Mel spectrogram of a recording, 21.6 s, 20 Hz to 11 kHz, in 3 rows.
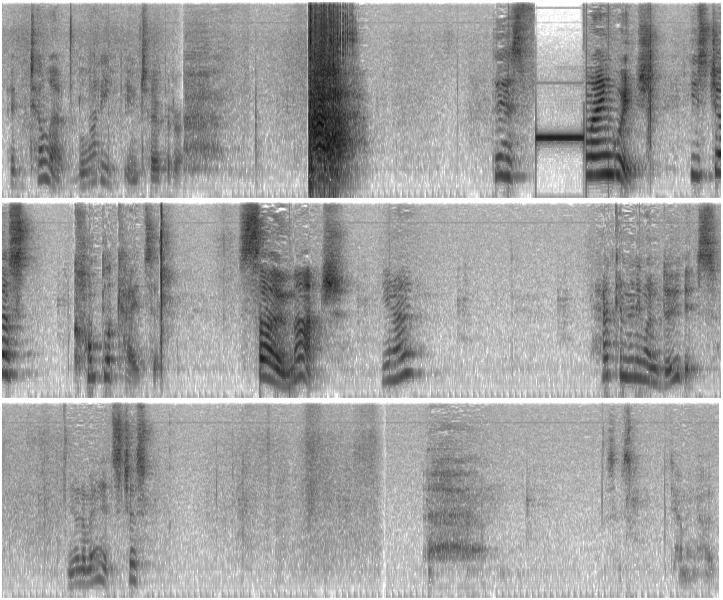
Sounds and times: Speech: 0.0 - 1.8, 4.9 - 5.3, 5.9 - 8.8, 9.6 - 11.5, 13.1 - 14.4, 15.0 - 16.0, 20.4 - 21.5.

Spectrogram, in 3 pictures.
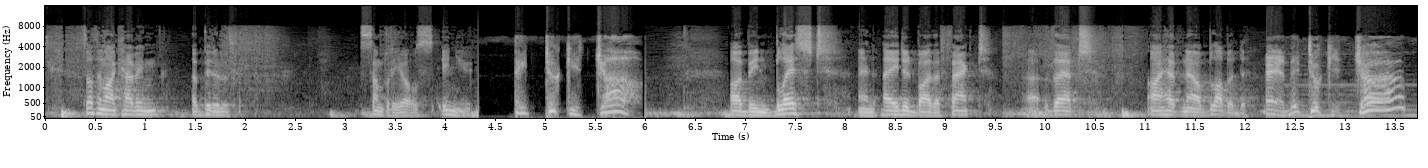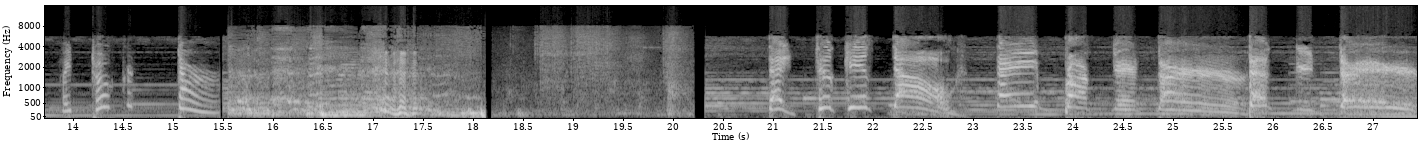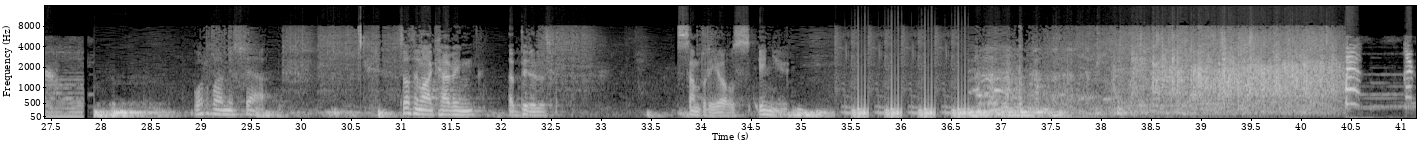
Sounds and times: Narration, monologue: 0.0 - 15.5, 28.6 - 36.7
Male speech, man speaking: 0.4 - 2.0, 3.2 - 6.0, 6.9 - 14.6, 21.0 - 27.6, 28.9 - 29.8, 31.0 - 32.6, 33.8 - 34.9
Music: 12.2 - 16.5, 20.3 - 28.3, 40.4 - 41.1.

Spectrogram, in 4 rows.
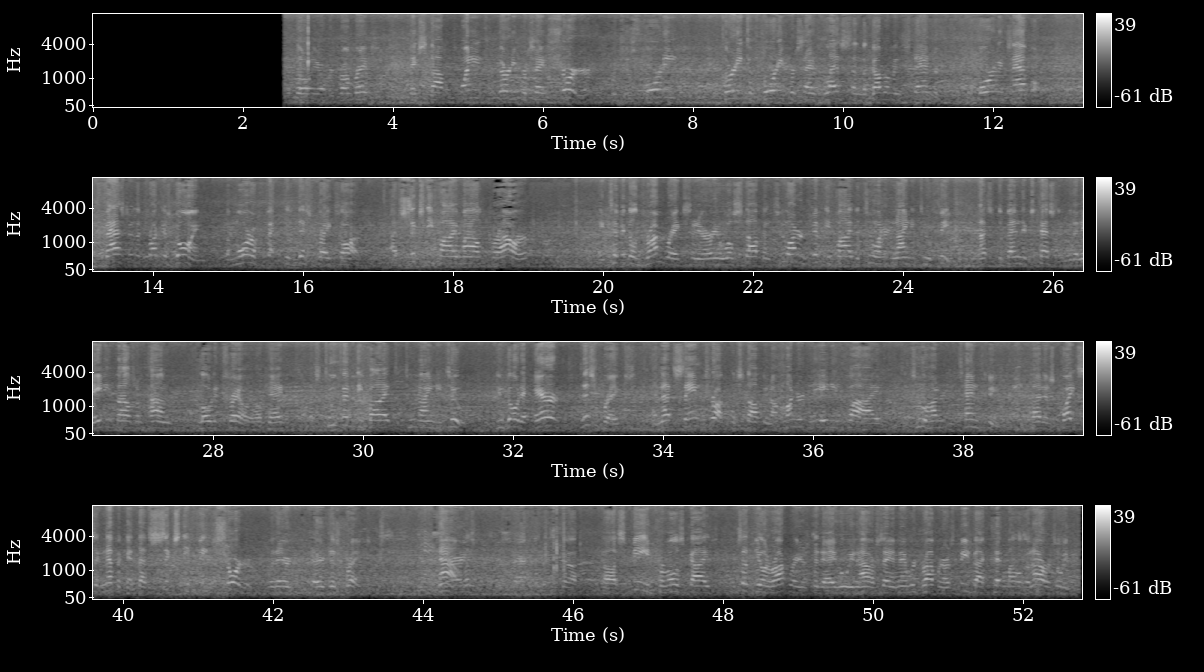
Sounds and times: Speech: 2.6 - 12.8, 13.4 - 19.2, 20.0 - 52.7.

